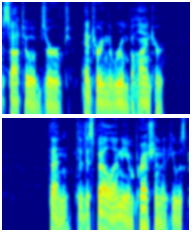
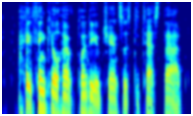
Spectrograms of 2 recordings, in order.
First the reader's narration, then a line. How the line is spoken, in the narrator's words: she said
